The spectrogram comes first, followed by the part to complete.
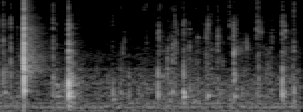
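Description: Small plastic sauce cup and its lid handled close to the microphone: two sharp clicks near the start, then a few lighter ticks.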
